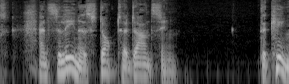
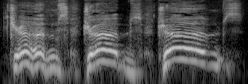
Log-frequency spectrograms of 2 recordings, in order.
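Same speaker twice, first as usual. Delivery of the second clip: high cries climbing each time; alarmed, high-pitched shouts; yelling doctors; 14 semitones higher, 3 dB louder, much slower than usual. A narrator's reading. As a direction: yell the warning word by word, rising in panic. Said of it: "yelled the doctors".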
